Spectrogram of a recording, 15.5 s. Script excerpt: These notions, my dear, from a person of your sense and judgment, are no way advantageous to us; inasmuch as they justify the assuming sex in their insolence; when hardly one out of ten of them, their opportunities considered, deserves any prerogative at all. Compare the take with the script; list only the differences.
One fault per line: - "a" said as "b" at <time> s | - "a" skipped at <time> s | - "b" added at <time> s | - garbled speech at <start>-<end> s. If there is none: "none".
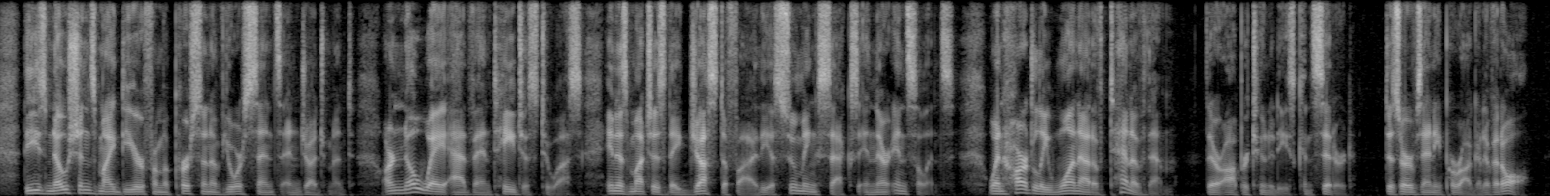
none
